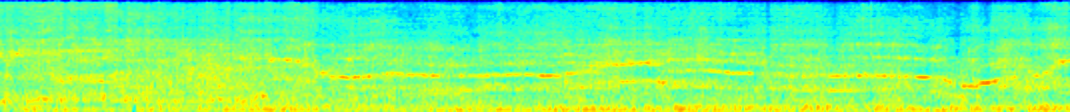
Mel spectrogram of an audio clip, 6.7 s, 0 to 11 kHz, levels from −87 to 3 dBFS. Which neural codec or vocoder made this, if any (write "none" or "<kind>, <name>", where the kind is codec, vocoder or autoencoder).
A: codec, SNAC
